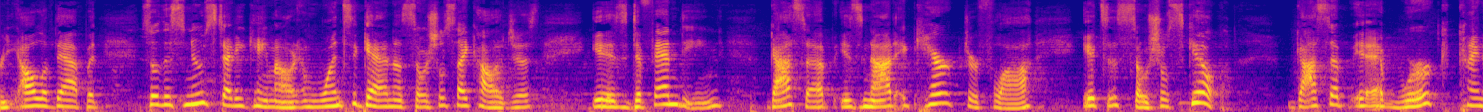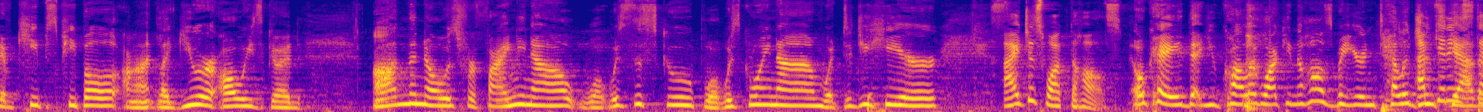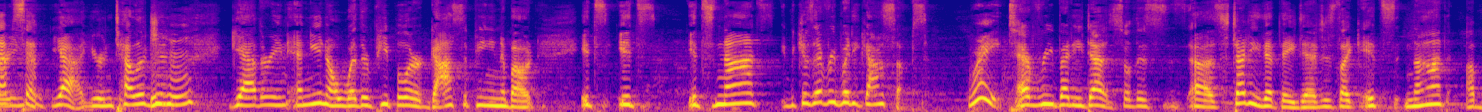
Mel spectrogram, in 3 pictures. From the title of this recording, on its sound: Live from Gay 90s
